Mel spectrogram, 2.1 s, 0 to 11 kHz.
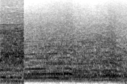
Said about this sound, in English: In the new Ferrari 553, Gonzalez aggressively overtakes Moss, securing fourth place in an early part of the race.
